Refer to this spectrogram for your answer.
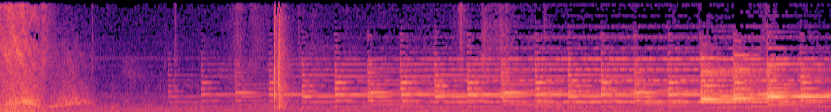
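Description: A telephone rings with a bright, tinkly melodic ringtone, its chiming notes repeating steadily for several seconds after a brief burst of noise at the start, with no one speaking.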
